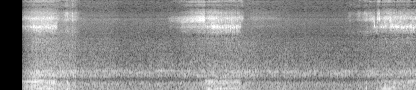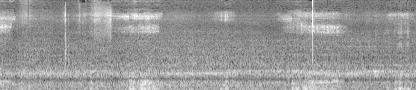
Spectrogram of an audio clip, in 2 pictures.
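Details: Cavalier King Charles Spaniel pups sleeping in their crate snore loudly in slow, rasping breaths, roughly every three to four seconds.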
